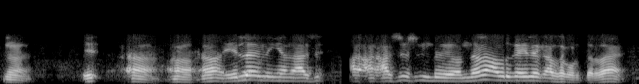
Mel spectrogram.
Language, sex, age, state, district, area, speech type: Tamil, male, 60+, Tamil Nadu, Perambalur, rural, conversation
